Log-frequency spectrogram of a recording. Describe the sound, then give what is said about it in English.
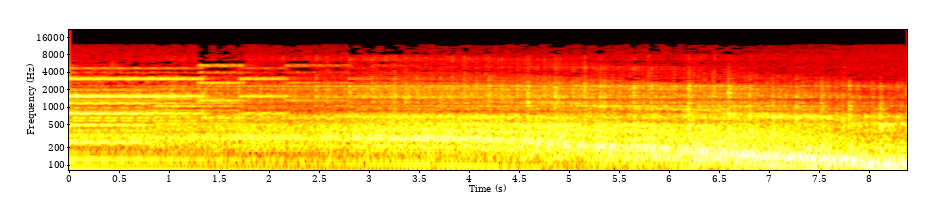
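An old Ford Model A car engine runs steadily, a low chugging rumble with a faint whine that slowly shifts in pitch as it revs. No one speaks. “Your old Model A sounds good as new.”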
